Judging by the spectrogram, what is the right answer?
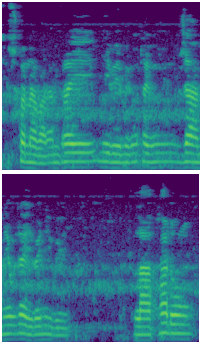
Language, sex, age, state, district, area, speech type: Bodo, male, 30-45, Assam, Kokrajhar, rural, spontaneous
